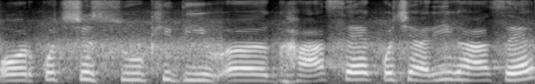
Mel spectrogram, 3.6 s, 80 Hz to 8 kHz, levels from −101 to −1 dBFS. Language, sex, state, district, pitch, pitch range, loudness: Hindi, female, Chhattisgarh, Bilaspur, 235 Hz, 215-245 Hz, -14 LUFS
